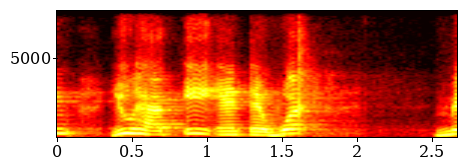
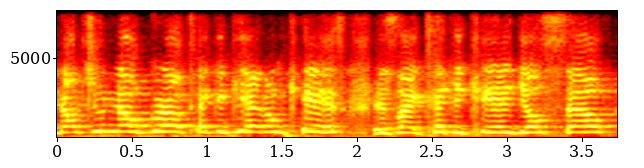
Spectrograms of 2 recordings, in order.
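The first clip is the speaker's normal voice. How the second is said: higher, pumped-up preaching; rousing encouragement; 6 semitones higher than usual. Real, not acted. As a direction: fire up a struggling parent. Rousing pep talk to parents.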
